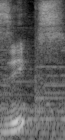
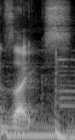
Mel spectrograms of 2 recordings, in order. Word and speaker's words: Zeke: It's Zeke. Okay, so I'm saying it right. It's not Zekes.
